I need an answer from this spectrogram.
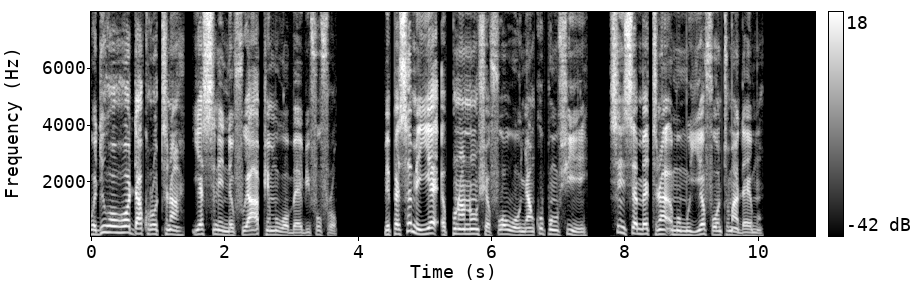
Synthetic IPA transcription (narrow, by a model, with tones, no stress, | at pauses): wɔ˨di˦hɔ˦ɦɔ˦da˦kʰʊ˨ɾʊ˦tʰɪ˦nã˦jɛ˦sɪ˦nɪ̃˨næ˨fu˨a˦pʰɪ̃˦mwɔ˨bæː˨bi˨fʊ˦fʊ˨ɾɔ̰˨ | mɪ̃˨pʰɛ˨sɛ˦mɪ̃˨jɛ˦ʔæ˨pʰʊ˦nã˦nʊ̃˦ɕᶣɛ˨fʊ˦ɔ˦wɔ˨ɲã˨ŋkʰo˦pʰɔ̃˦nfi˦e˨ | sɪ̃˦n̩˨sɛ˦m̩˦mɛ˦tʰɪ˨nã˦æ˨mũ˨mũ˨ji˨˦ɛ˦fʊ˦ɔ˦n̩˦tʰʊ̃˦mã˨dɛ˦mũ˦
